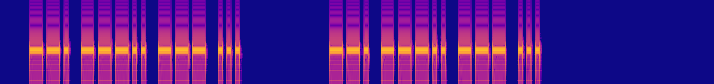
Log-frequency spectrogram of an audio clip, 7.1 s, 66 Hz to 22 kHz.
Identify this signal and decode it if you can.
Morse code, heard as a keyed tone, about 28 wpm, 700 Hz. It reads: G8OS G8OS
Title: DXCC-100 Call Signs - 4 Characters - Repeated 2x - 28wpm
